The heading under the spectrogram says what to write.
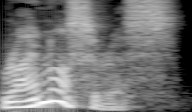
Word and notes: rhinoceros: British English

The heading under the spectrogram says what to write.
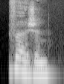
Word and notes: version: British English

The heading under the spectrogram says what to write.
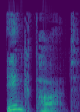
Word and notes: inkpot: British English

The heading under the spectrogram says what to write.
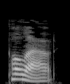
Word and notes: pull out: British English

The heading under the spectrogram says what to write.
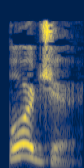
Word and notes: ordure: British English

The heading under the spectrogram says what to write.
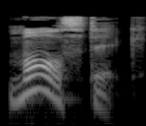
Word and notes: maulstick: British English

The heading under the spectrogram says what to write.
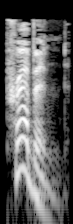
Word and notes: prebend: British English

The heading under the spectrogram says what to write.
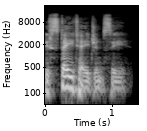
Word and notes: estate agency: British English

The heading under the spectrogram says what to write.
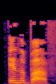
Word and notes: in the buff: British English

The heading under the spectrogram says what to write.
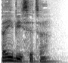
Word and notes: babysitter: British English

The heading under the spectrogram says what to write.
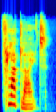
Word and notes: floodlight: British English

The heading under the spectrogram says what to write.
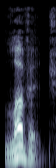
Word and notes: lovage: British English

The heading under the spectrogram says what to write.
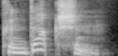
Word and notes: conduction: British English

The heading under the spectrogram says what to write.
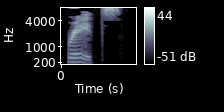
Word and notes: rates: British English

